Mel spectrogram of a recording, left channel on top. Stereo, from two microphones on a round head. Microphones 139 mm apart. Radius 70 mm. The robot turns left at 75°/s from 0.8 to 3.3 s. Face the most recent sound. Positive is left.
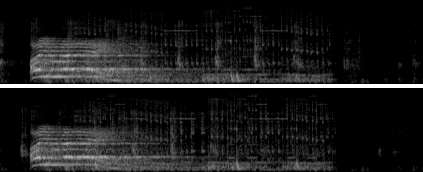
turn(degrees=-5)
